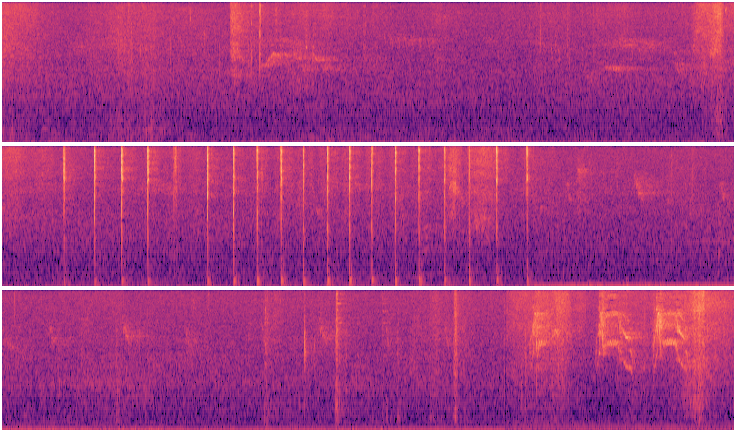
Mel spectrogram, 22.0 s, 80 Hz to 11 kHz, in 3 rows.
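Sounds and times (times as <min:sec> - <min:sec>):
steady low hum: 0:07.5 - 0:21.9
hammer striking metal tent peg: 0:07.9 - 0:12.7.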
